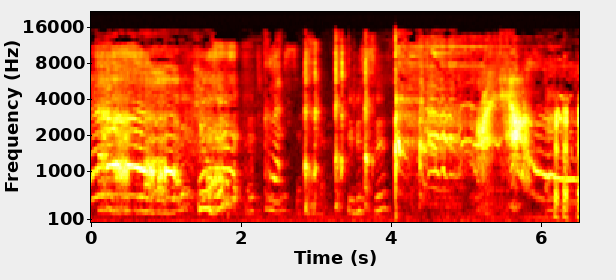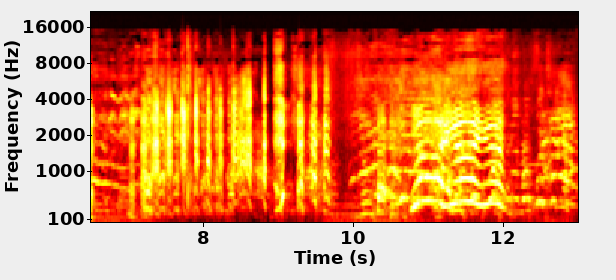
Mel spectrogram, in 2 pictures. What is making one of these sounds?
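A baby cries loudly close by.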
